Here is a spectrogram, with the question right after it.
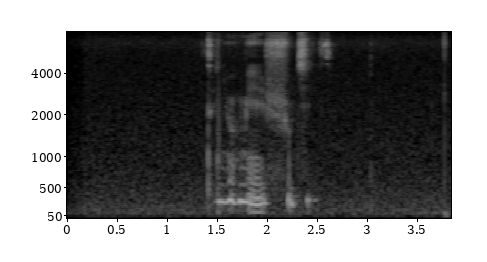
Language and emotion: Russian, sad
